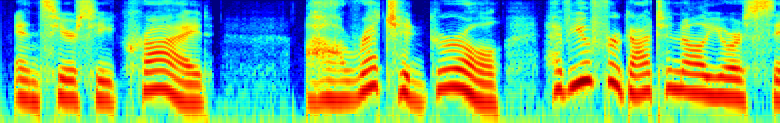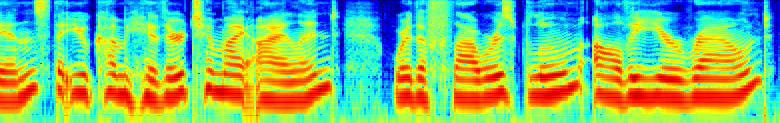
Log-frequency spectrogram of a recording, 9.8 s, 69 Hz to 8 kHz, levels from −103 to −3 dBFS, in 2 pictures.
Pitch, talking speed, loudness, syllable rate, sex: 210 Hz, 165 wpm, -16 LUFS, 4.3 syllables/s, female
